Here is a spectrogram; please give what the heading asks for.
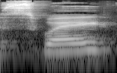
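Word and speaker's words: Sui: exactly what happens in this scenario so the sway family and that's how you pronounce that um by the sway family who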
